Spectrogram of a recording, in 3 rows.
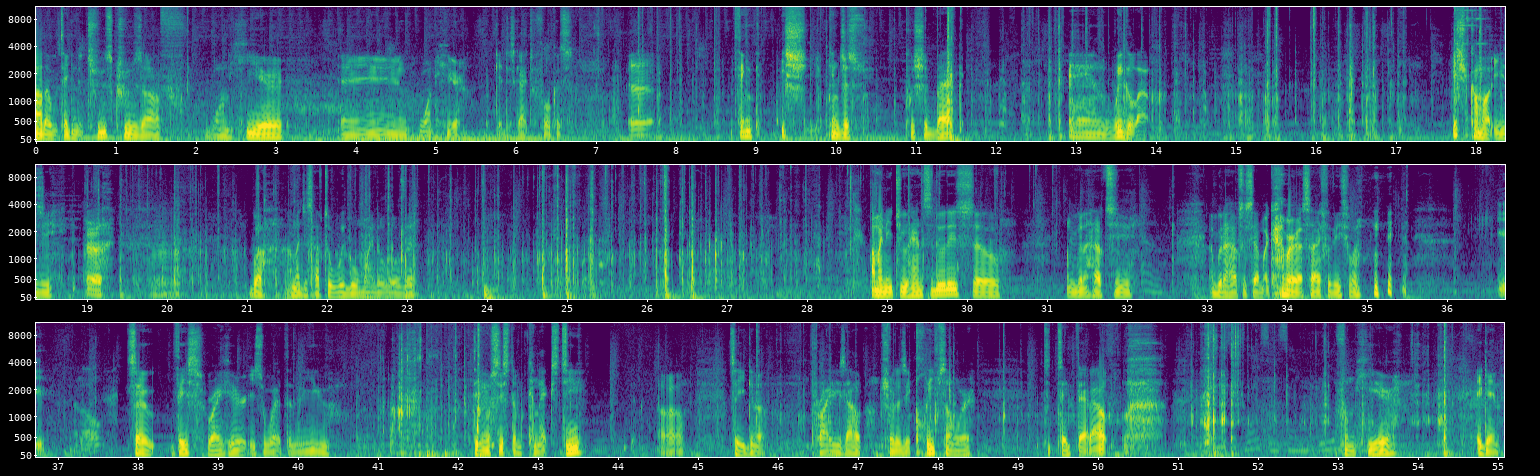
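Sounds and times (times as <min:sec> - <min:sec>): handling noise: 0:00.0 - 0:29.8, 0:39.8 - 0:50.5, 0:51.1 - 0:55.0
plastic trim clicks and rattles: 0:51.1 - 0:53.0.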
